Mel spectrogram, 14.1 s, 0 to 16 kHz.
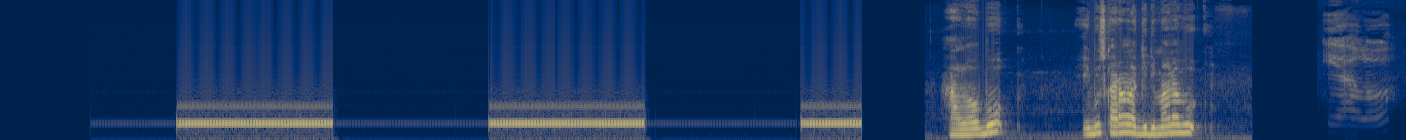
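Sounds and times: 
telephone line ringing tone: 0.9s - 8.6s
speech: 9.5s - 10.2s, 10.8s - 12.2s.

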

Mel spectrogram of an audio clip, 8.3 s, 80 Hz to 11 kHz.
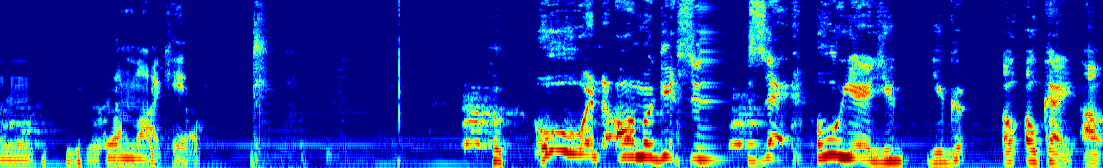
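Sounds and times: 
speech: 0.4s - 2.1s, 3.6s - 8.2s
dog giving a short sharp bark at a distance: 3.5s - 3.8s, 5.4s - 5.8s.

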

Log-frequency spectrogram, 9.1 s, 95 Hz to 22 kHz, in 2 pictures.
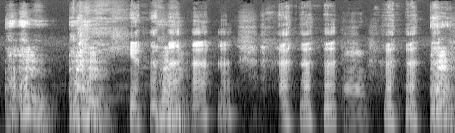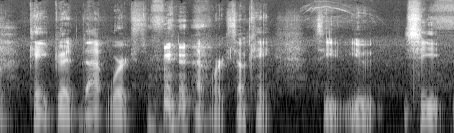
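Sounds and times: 
person deliberately imitating an awkward cough: 0.0s - 4.8s
short voiced syllables like muttered speech: 0.0s - 9.0s
laughter: 0.4s - 7.2s
speech: 1.3s - 4.2s, 4.9s - 9.0s.

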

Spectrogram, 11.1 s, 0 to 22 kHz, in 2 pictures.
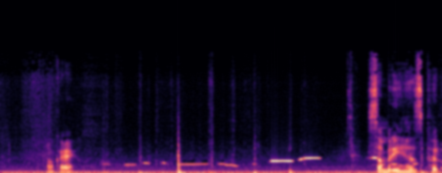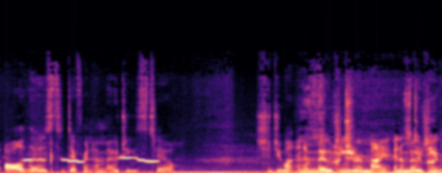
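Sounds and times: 
faint low rumble: 0.0s - 11.0s
speech: 0.6s - 1.1s, 4.7s - 7.8s, 8.8s - 11.0s
person whistling a simple tune: 1.5s - 4.0s, 5.8s - 7.6s.

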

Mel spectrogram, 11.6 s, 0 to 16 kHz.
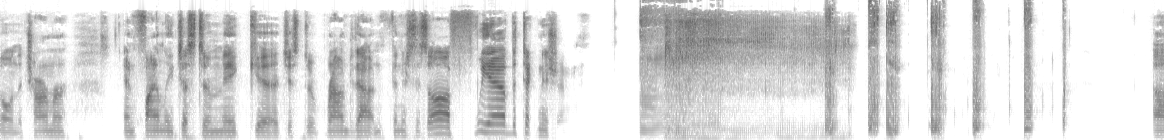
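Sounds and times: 
speech: 0.0s - 5.7s
person imitating a fart with bathroom echo: 6.4s - 10.7s.

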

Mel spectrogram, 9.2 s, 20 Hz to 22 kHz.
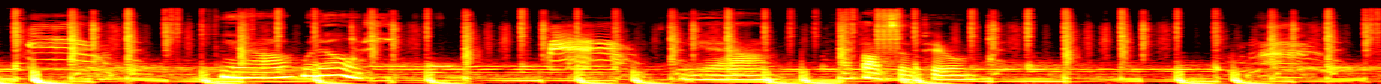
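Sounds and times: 
cat meowing: 0.2s - 0.8s, 3.6s - 4.3s, 8.3s - 8.9s
speech: 1.5s - 2.7s, 4.6s - 6.7s.

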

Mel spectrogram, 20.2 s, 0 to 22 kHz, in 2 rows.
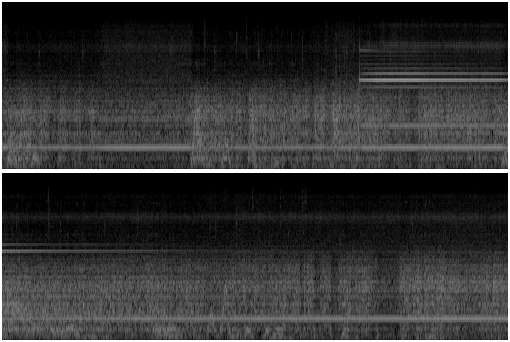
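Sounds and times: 
radio interference static on an AM band: 0.0s - 1.9s, 3.8s - 20.2s
strong fixed whine of radio interference: 0.0s - 20.2s
thin high buzzing tones: 7.1s - 19.2s.

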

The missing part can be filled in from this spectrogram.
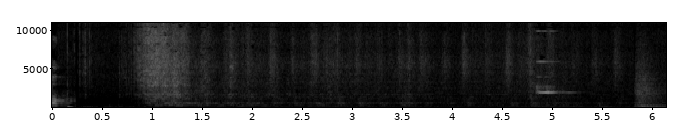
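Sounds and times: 
speech: 0.0s - 0.2s
low appliance hum: 0.0s - 6.1s
sugar pouring into a bowl: 0.6s - 2.6s.

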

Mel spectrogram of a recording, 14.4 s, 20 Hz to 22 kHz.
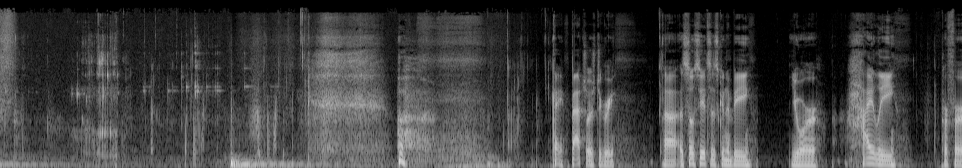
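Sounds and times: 
person sipping a drink: 1.0s - 5.3s, 7.3s - 8.3s
light glassy clinks and handling noises: 2.2s - 4.1s
cup knocking as it is picked up or set down: 2.8s - 4.4s
speech: 6.0s - 6.2s, 8.3s - 9.4s, 10.0s - 14.4s.

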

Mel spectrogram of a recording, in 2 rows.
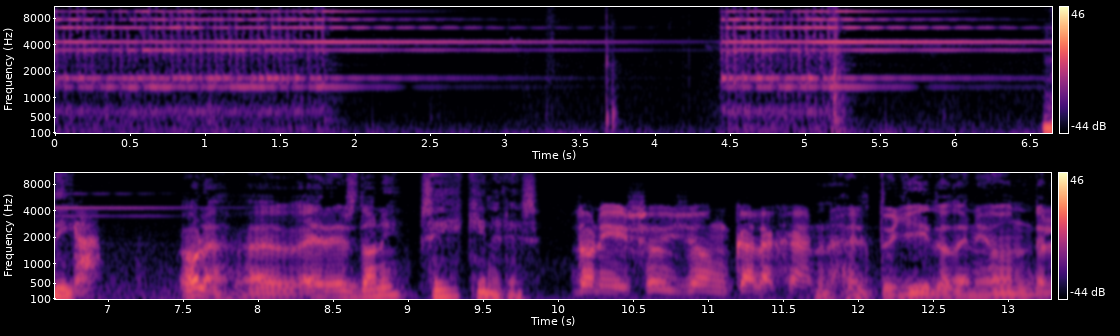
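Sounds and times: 
telephone ringing on a call from a public phone in a hallway: 0.0s - 7.8s
speech: 6.6s - 13.2s.

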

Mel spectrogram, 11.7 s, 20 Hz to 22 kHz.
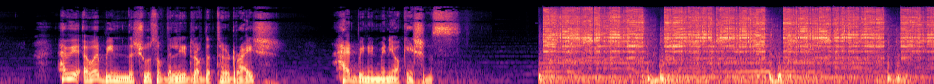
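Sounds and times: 
speech: 0.8s - 3.5s, 4.3s - 5.8s
dot matrix printer printing: 6.8s - 11.6s.

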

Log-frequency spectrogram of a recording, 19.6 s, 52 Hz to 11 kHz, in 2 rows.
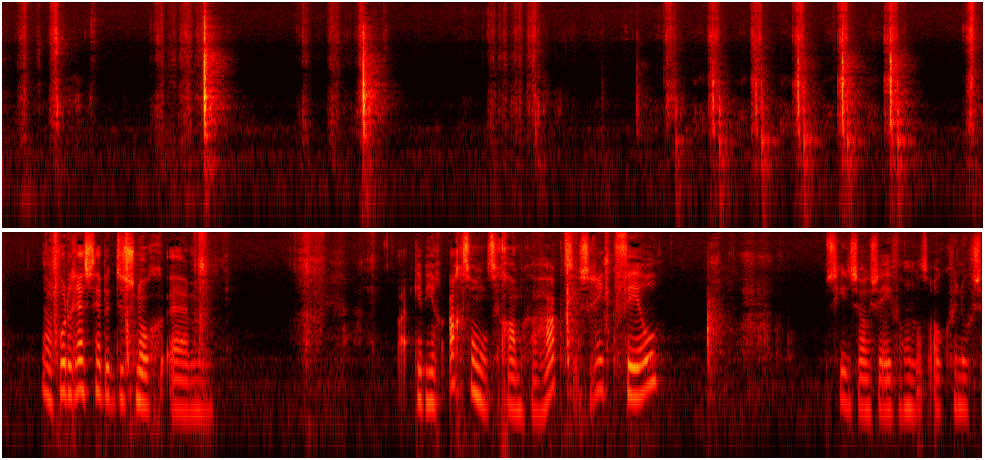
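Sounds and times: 
knife chopping food into thin strips on a cutting board: 1.5s - 2.3s, 3.0s - 3.9s, 4.9s - 5.5s, 6.3s - 11.2s, 15.4s - 16.0s, 16.8s - 17.5s
speech: 10.3s - 12.0s, 14.0s - 17.0s, 18.2s - 19.6s.

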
